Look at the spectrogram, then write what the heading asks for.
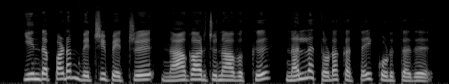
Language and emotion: Tamil, neutral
